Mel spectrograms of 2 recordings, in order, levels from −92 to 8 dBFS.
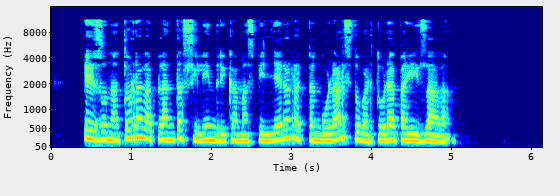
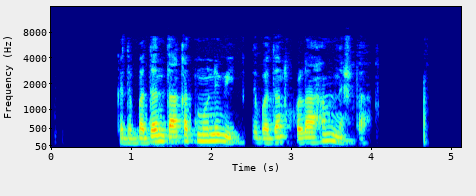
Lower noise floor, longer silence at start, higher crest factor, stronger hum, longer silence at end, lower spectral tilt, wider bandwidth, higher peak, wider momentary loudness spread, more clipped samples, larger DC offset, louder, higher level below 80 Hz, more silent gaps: about the same, -88 dBFS vs under -90 dBFS; second, 0.4 s vs 0.85 s; about the same, 16 dB vs 18 dB; neither; first, 1.1 s vs 0.45 s; second, -5.5 dB/octave vs -8 dB/octave; first, 11.5 kHz vs 7.4 kHz; about the same, -12 dBFS vs -12 dBFS; second, 3 LU vs 14 LU; neither; neither; about the same, -28 LUFS vs -29 LUFS; first, -68 dBFS vs -80 dBFS; second, none vs 2.43-2.50 s, 4.11-4.64 s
